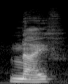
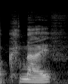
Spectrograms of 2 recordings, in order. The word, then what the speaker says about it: knife: N також не вимовляється Подивіться No ми не вимовляємо know Nok ми не кажемо кнок Knife но ми не кажемо Knife Night і нолич так само не вимовляється буква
